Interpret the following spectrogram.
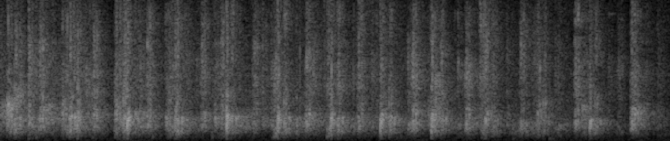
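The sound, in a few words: audience applause for host family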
